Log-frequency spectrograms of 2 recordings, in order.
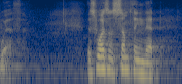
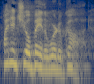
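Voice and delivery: demanding, higher and louder; Samuel confronting Saul; 5 semitones higher, 5 dB louder, faster than usual. Acted. Samuel rebuking King Saul for disobeying God, loud and demanding. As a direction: confront him like a stern prophet. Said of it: "he says".

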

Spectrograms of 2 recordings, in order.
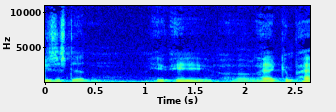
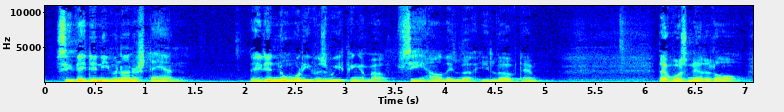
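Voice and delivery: preaching fervor; 4 semitones higher than usual. Real, not acted. Preacher scorns crowd's misunderstanding.

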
